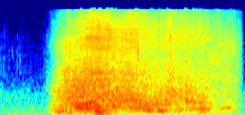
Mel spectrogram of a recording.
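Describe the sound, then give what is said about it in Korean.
A curtain is yanked open hard in one sustained, hissy rush of fabric and rings lasting about two seconds, loud and bright, with no voices. “예, 이게 보니까 커튼 젖히는 소리랍니다.”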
